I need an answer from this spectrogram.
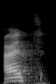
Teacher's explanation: ada bunyi hamasnya, ta-nya bertanda mati di situ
